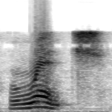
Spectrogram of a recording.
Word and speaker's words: wrench: ends of words detach teach porch march patch wrench notice the strong are sound at the beginning of that word wrench coach approach also with a strong are sound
